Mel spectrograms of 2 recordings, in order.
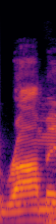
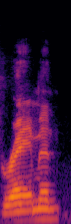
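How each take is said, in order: First: The first vowel sounds like 'ah'. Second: The first vowel sounds like 'ay'. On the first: This is how people who don't know say it. "But if you say ramen, it, it doesn't offend me" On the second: This is how the family says the name. "the proper pronunciation is Raymond"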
